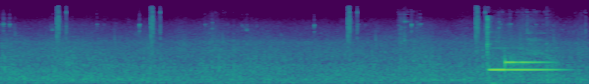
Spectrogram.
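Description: A puzzle clicks as its pieces are moved.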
